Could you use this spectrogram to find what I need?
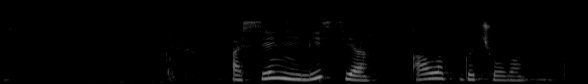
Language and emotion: Russian, neutral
